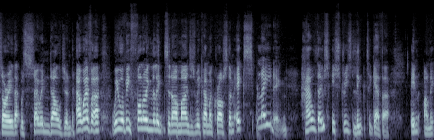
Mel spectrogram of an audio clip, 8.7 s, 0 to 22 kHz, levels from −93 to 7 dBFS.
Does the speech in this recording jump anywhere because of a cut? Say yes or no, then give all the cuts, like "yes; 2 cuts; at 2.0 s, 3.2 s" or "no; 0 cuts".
yes; 1 cut; at 2.2 s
